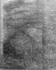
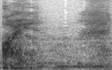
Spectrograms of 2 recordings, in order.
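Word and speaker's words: aisle: The passage, the गली, that is called आयल. Passage between rose of seats. यहां पर देखो सीट्स हैं, यहाँ पे सीट्स हैं, और this part is called a आई एस एल ई, we pronounce is आइल.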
